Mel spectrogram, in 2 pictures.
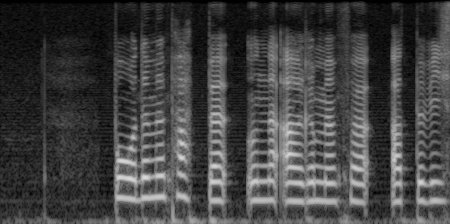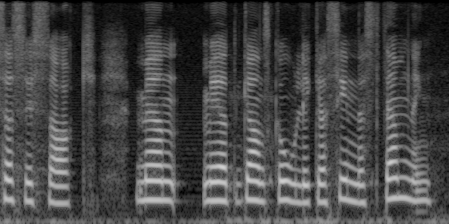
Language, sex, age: Swedish, female, 28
